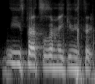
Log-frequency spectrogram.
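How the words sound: It sounds mildly upset, like Elaine.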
